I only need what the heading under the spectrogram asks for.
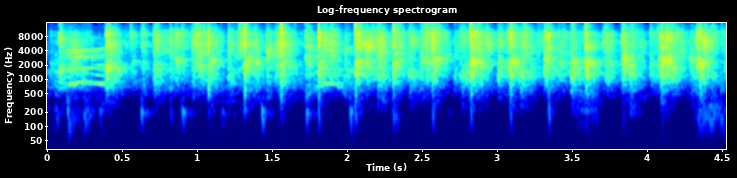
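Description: An audience, asked by the host to applaud a guest, bursts into sustained applause, a dense stream of overlapping claps at steady volume, with a few brief whoops and voices rising above it at the start.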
